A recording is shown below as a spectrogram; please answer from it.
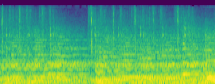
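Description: Orchestra playing, the string section holding sustained bowed notes, with a few short, sharp tapping strokes cutting through.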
